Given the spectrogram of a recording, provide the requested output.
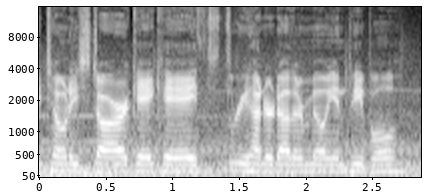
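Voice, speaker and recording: A man speaks at a moderate pace, the sound dry with no echo, while noticeable background noise runs underneath. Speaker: gamer streamer. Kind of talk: casual gameplay commentary. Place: home room. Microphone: studio mic.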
